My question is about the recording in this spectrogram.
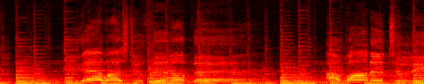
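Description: Rock band recording playing an instrumental passage: a steady bass line and drums under a pitched lead line that swoops upward about a second in and again near the end.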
